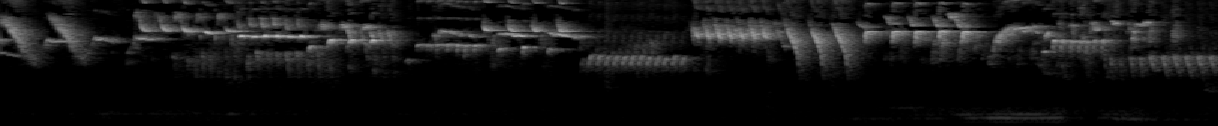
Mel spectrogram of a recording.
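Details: Goldfinch singing steadily, a bright tumbling sequence of twitters, swooping notes and rasping buzzy trills; a soft low sound briefly joins near the end.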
